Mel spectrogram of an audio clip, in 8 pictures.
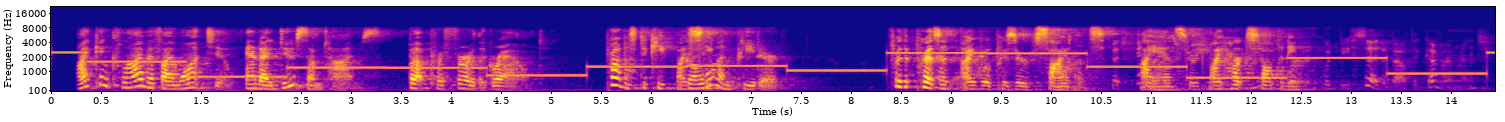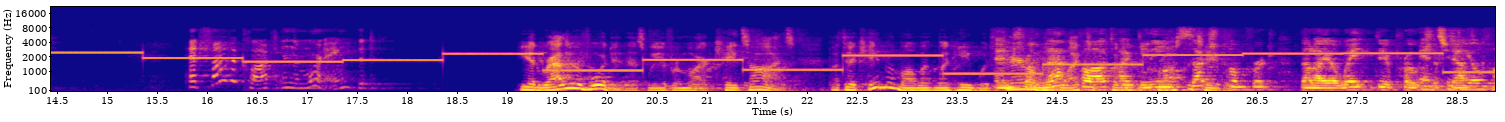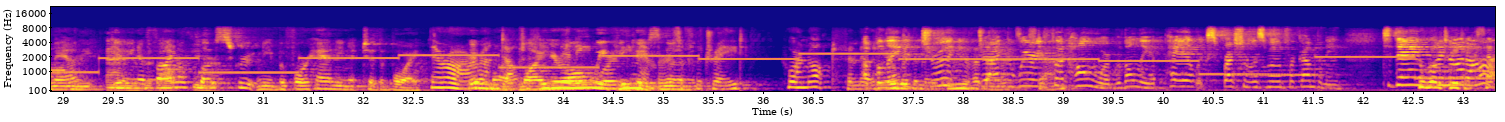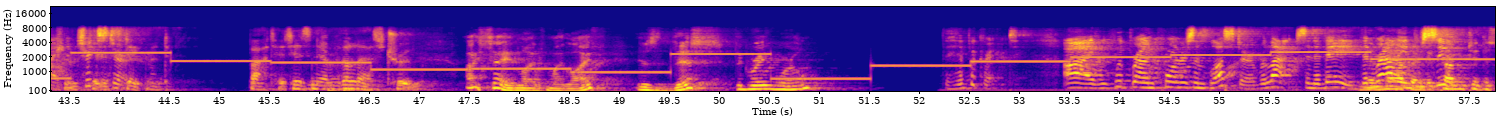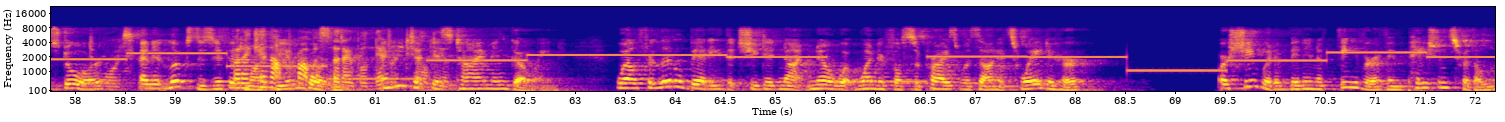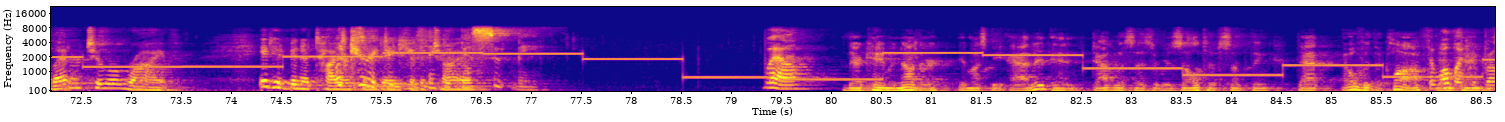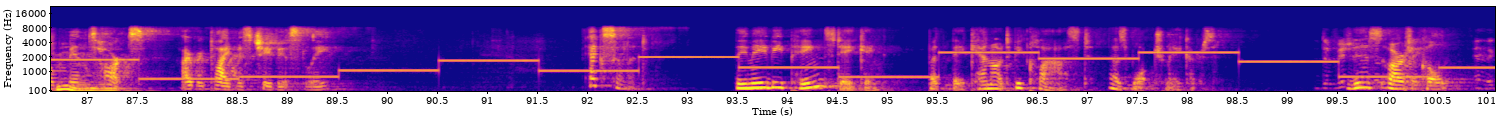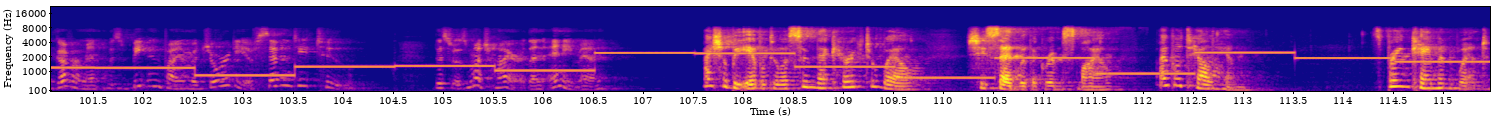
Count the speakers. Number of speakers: eight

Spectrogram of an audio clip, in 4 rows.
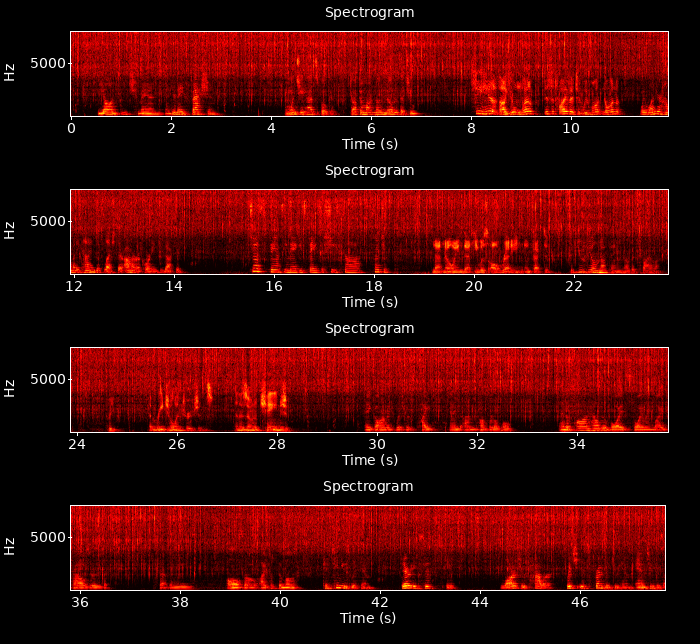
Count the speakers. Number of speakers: nine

